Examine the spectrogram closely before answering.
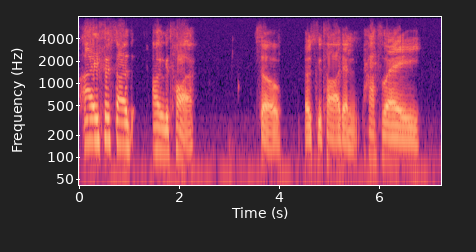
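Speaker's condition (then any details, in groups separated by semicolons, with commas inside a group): Cerebral palsy; past speech therapy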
